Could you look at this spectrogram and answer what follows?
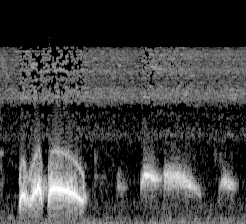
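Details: Spotted dove, calling, urging and cooing repertoire: one loud hollow doubled coo, then quieter higher soft notes trailing after, including a drawn-out gentle tone and a short final note, over faint hiss.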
